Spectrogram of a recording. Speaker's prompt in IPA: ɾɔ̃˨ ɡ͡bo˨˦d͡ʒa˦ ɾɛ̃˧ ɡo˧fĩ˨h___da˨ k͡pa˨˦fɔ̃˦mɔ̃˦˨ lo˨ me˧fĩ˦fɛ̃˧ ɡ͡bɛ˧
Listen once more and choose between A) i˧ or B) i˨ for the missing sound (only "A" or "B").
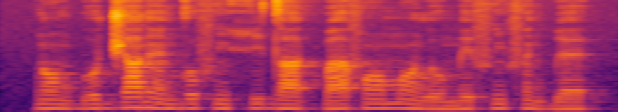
A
